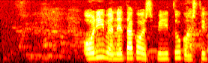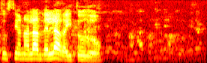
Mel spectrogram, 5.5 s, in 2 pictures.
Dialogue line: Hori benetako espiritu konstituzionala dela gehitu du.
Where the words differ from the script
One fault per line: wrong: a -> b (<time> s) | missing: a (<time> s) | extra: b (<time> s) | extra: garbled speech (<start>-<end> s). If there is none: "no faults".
no faults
